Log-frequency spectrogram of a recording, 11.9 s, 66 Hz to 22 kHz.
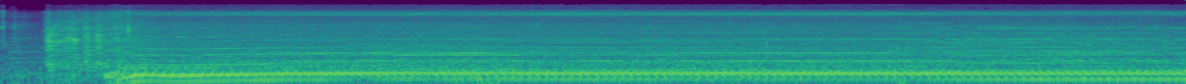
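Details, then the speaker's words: Genie S60 boom lift just after crank-no-start repair: cranks then settles into a deep, lumpy, uneven idle; mechanic suspects starting fluid sprayed in earlier caused the rough start-up, not confirmed. "now that it's running it doesn't sound as bad i think they probably tried to spray a bunch of starting fluid in it thinking that was what was wrong with it and uh i think that's why it sounded so rough when it first started up"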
